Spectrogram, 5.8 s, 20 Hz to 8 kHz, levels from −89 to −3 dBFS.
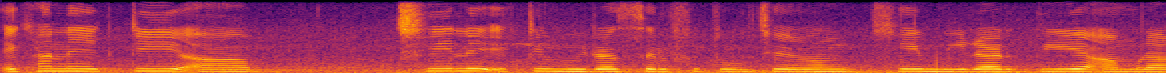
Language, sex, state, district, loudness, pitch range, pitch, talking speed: Bengali, female, West Bengal, Jhargram, -15 LUFS, 225-250 Hz, 235 Hz, 145 wpm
